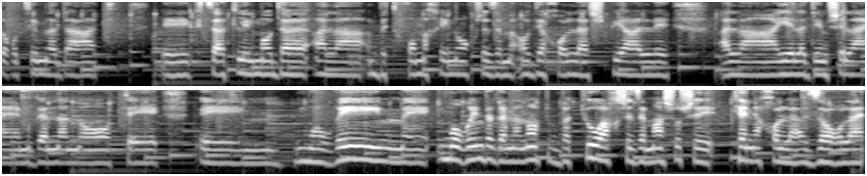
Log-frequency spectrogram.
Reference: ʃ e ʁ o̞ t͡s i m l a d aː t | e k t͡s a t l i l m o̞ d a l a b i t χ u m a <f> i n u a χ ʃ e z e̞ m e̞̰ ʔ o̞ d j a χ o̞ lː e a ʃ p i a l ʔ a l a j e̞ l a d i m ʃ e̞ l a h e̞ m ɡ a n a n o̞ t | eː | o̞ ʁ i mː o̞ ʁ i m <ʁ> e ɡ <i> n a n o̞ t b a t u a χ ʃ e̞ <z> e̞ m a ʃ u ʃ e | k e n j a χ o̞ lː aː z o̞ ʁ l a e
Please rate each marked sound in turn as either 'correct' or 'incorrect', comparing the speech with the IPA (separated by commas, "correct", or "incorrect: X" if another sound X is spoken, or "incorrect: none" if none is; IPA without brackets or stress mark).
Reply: incorrect: χ, incorrect: v, incorrect: a, correct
